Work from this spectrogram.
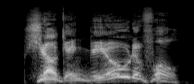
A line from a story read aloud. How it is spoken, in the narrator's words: John screamed, wiping away tears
